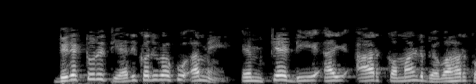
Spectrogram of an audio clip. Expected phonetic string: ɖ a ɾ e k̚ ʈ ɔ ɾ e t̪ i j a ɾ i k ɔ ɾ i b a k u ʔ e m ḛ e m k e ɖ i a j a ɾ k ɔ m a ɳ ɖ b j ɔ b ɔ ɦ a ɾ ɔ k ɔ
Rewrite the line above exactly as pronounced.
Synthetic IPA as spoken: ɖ i ɾ e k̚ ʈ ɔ ɾ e t̪ i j a ɾ i k ɔ ɾ i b a k u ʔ a m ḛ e m k e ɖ i a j a ɾ k ɔ m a ɳ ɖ b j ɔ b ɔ ɦ a ɾ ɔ k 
